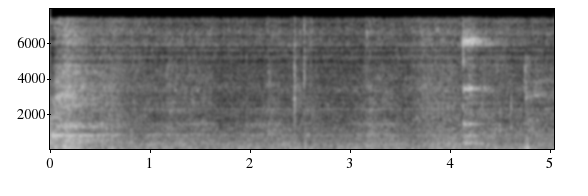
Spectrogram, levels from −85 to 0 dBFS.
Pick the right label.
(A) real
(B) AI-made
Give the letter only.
B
